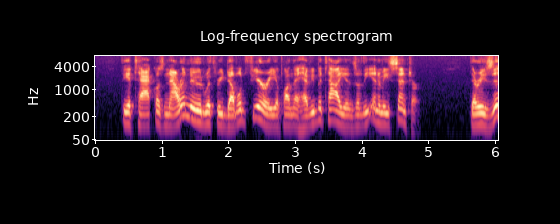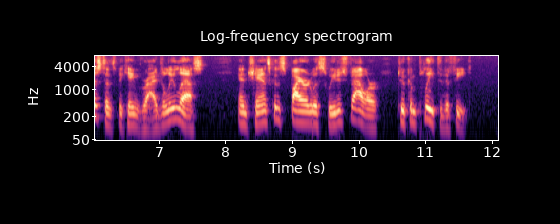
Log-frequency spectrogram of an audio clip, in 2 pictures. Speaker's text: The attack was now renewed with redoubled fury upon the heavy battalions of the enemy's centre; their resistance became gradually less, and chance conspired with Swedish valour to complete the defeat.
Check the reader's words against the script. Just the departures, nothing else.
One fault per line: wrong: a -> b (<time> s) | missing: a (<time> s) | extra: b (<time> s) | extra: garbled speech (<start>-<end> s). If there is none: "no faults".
no faults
